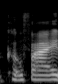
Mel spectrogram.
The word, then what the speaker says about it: Ko-fi: So have you tried coffee or Ko-Fi? None of us know how to say it. We should just figure it out. We should figure out how are we meant to say that? I don't know. It's Kofi, but they have a shop capability as well.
